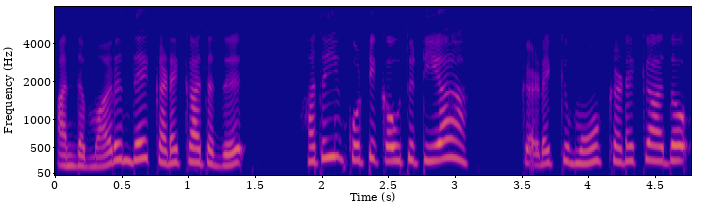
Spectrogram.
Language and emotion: Tamil, fearful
